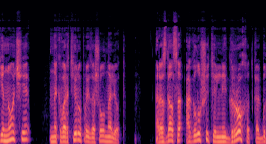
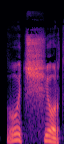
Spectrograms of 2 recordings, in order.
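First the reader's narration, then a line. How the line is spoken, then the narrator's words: Sleepy mumble. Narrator (Russian): сонно пробормотал Дмитрий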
